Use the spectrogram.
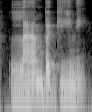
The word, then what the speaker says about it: Lamborghini: So in British English, this would be pronounced Lamborghini. So I'm not sure whether this should be Lamborghini or Lamborghini in Italian. So please let me know in the comments.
